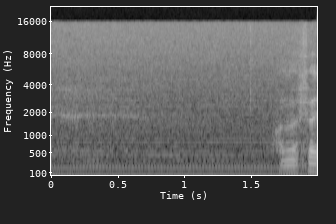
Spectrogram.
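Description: Steady electrical mains hum from a sound system, with a man's voice starting near the end.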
